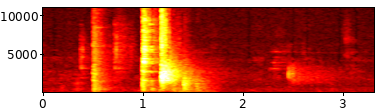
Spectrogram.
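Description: Billiard balls clack together loudly and scatter across a table.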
